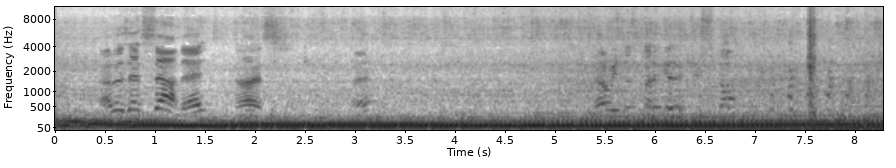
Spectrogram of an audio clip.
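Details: Restored 1938 SS Jaguar 3½ Drophead six, running on its first drive. Deep, steady exhaust rumble with no knocks or misses. Runs smoothly and healthy.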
